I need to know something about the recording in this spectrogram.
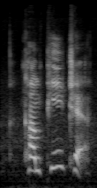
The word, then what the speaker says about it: computer: এই রটাকে British পিপুলরা avoid করে, তাহলে উচ্চারণটা কেমন হবে? কম্পিউটার। Computer. কম্পিউটার। Computer. তোমার ব্রিটিশ ইংলিশ এটাই উচ্চারণ হবে, কি হবে?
